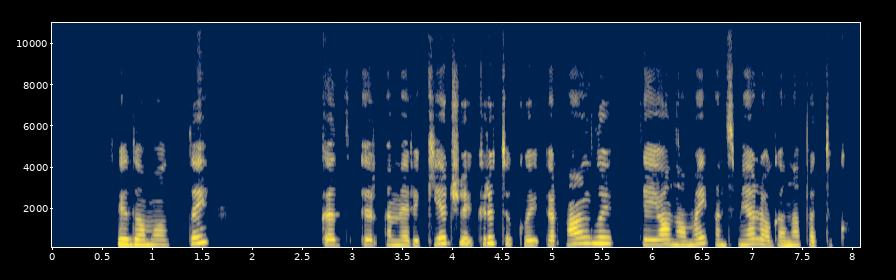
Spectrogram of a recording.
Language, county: Lithuanian, Šiauliai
